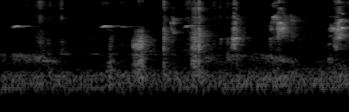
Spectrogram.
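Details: Aggressive Javan myna chattering loudly: steady, uneven series of harsh squawks mixed with brief clear whistles and gurgling notes, roughly one or two notes each second.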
